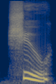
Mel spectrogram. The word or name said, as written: shoo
